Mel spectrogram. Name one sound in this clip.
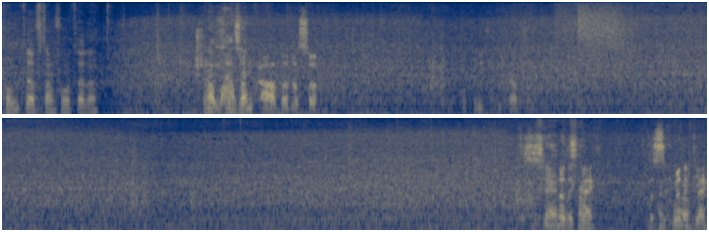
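A heavy truck engine rumbles steadily as the truck drives along.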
